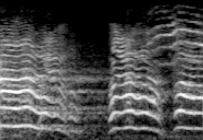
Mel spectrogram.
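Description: A cat yowls loudly in three harsh, drawn-out cries as she launches herself in attack at a custodian, the middle cry rising and falling, each separated by a brief pause, with no voices around it.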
